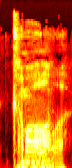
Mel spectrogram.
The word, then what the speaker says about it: Kamala: How do you say her name? – Kamala. – Okay. It's like koala.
